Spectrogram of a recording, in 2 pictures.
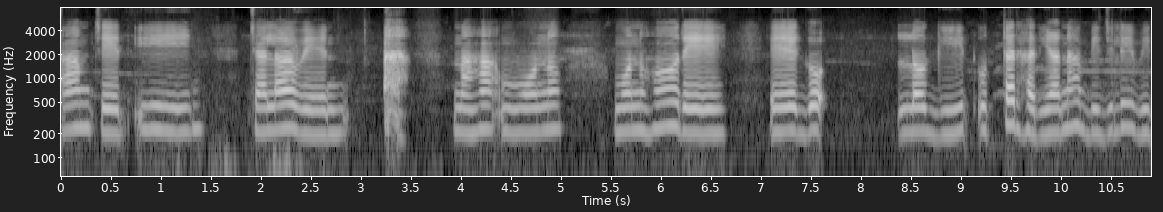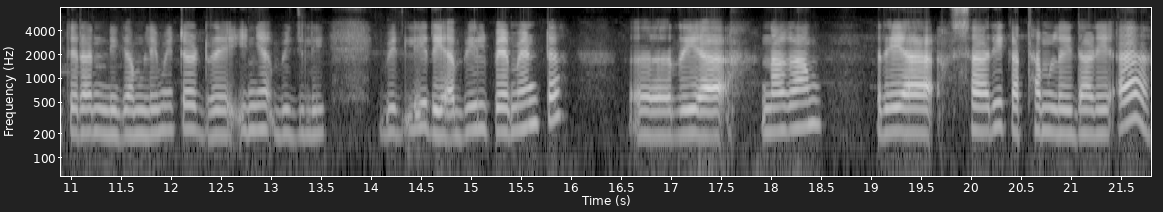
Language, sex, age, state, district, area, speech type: Santali, female, 45-60, Jharkhand, Bokaro, rural, read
